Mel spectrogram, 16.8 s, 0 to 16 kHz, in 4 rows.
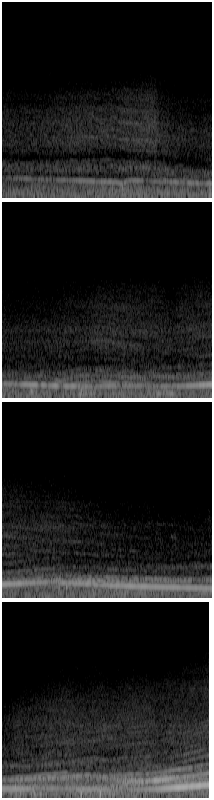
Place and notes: Scarborough, UK - motorcycle road racing 2017 ... 600 ...
600cc practice ... odd numbers ... Bob Smith Spring Cup ... Olivers Mount ... Scarborough ... open lavalier mics clipped to sandwich box ...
